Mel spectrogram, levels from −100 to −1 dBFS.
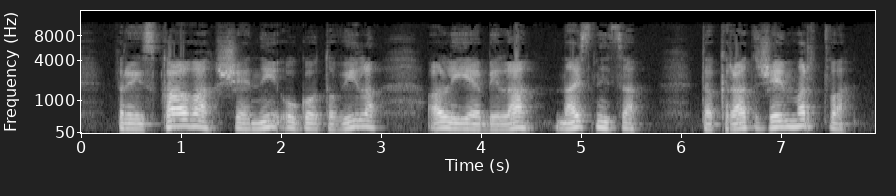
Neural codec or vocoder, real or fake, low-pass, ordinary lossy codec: none; real; 14.4 kHz; MP3, 48 kbps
